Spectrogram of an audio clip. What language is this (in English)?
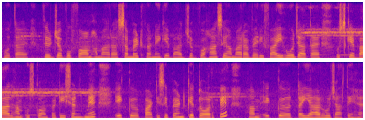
Urdu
